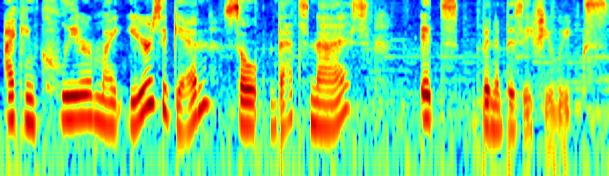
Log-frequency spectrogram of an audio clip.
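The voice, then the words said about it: Slightly congested voice. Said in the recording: “as you can hear, my voice is mostly back. I'm still a little congested”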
